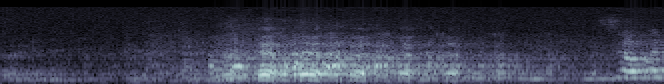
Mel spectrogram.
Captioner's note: audience laughter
